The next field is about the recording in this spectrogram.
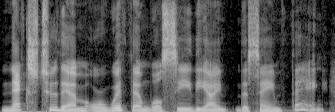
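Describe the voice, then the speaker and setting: Smooth, clear host voice. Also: medium pitch, no room sound, studio quality. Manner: chatty, earnest, quick affirmations. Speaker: podcast host. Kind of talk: casual interview chat.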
